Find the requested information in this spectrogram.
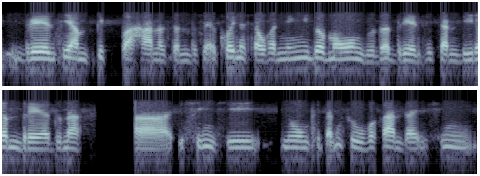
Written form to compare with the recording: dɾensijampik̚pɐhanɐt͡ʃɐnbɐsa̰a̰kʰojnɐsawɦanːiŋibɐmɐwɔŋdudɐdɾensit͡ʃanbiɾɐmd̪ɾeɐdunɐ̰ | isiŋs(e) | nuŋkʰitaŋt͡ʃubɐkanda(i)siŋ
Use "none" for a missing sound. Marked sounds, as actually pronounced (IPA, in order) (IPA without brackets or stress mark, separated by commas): i, i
